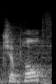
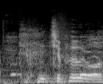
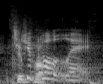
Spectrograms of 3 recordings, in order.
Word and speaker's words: Chipotle: Like Chipotle. I don't know how to say it very well. Chipotle bar. Chipoodle is what I actually call it because I can't say it.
